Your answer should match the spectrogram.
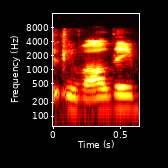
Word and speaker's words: Uvalde: that leaked recently about the let me see if I'm saying it right, of Olvulde, how do I say that? Sorry, dude. Like the Texas elementary shooting. – Yeah. – Olvulde? What is it? – I think it's Uvalde, but whatever.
